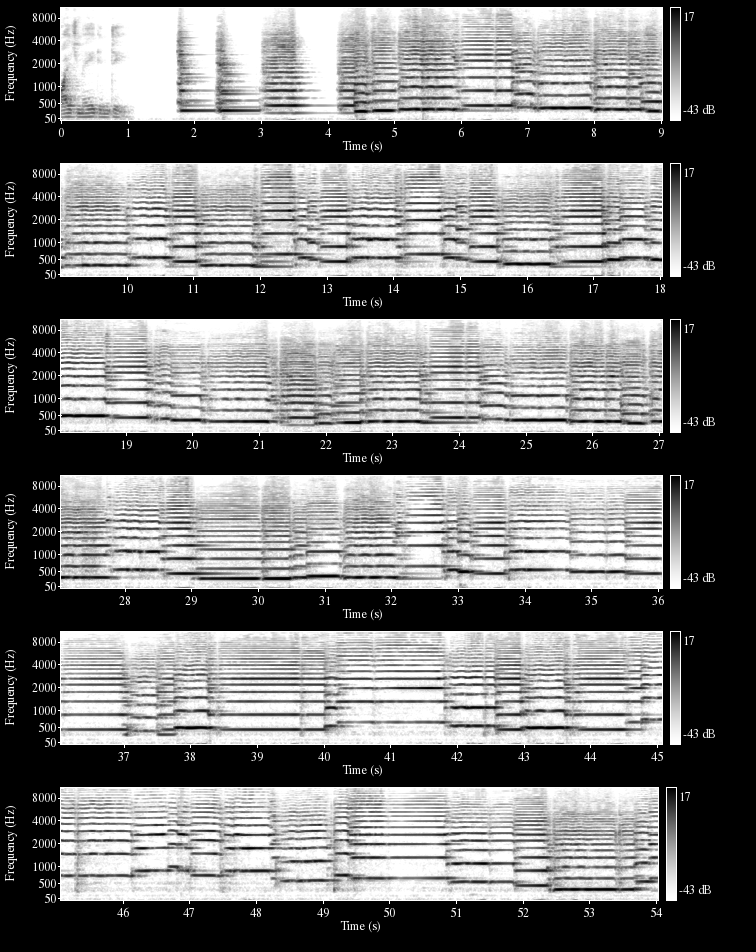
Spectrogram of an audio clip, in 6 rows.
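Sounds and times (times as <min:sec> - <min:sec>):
solo fiddle waltz: 0:01.6 - 0:54.0.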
